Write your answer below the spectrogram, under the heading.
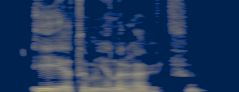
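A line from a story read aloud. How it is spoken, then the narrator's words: Quiet. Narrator (Russian): тихо сказала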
